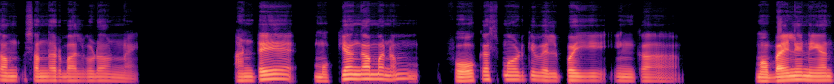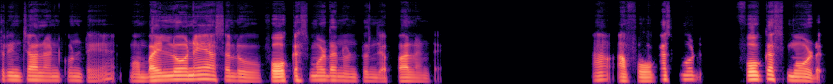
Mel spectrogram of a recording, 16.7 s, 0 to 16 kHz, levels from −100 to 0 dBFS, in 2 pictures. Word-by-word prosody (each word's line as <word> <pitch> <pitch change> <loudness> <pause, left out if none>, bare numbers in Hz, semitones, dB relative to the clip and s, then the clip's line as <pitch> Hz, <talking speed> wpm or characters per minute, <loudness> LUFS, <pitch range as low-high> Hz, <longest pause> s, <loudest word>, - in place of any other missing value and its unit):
సం 130 -1 0 0.2
సందర్భాలు 120 -1 -3
గూడా 120 0 -5
ఉన్నాయి. 95 -4 -12 1.0
అంటే 120 +5 +3 0.6
ముఖ్యంగా 160 +10 +3
మనం 150 - -2 0.6
ఫోకస్ 120 +6 +1
మోడ్‌కి 140 0 -2
వెళ్ళిపోయి 120 0 -1 0.3
ఇంకా 110 -1 -5 1.1
మొబైల్‌ని 120 +6 +5
నియంత్రించాలనుకుంటే 125 -1 -2 0.4
మొబైల్‌‌లోనే 135 +7 +4
అసలు 125 -4 -4 0.3
ఫోకస్ 120 +2 +5
మోడ్ 135 -1 0
అనుంటుంది 110 -3 -8
జెప్పాలంటే. 105 -3 -4 1.6
ఆ! 135 - -1 0.2
ఆ - - +8
ఫోకస్ 110 +6 -1
మోడ్ 150 -1 -3 0.5
ఫోకస్ 145 +1 +6
మోడ్. 115 -6 +2
120 Hz, 90 wpm, -23 LUFS, 115-135 Hz, 1.6 s, ఆ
